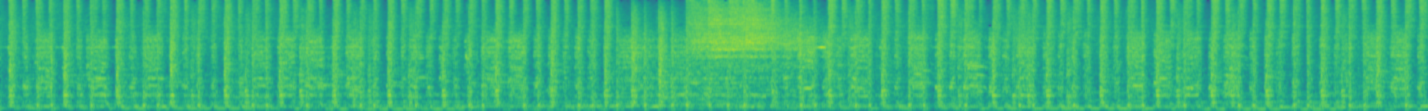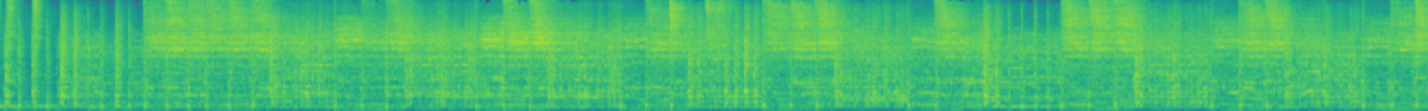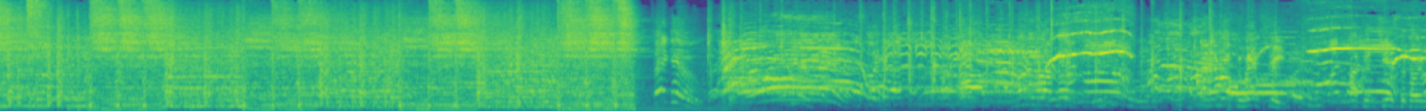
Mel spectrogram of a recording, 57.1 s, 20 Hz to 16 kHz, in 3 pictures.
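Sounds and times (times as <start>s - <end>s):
live rock band playing: 0.0s - 47.0s.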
